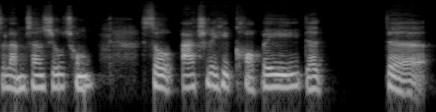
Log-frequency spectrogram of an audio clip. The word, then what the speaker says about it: Lapsang Souchong: So 正山小种, that is in Chinese pronunciation, but I think in English probably pronounced as Lapsang Souchong.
